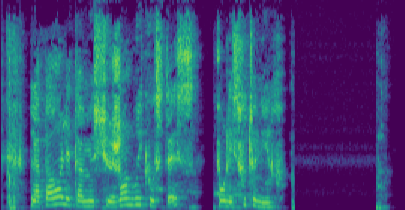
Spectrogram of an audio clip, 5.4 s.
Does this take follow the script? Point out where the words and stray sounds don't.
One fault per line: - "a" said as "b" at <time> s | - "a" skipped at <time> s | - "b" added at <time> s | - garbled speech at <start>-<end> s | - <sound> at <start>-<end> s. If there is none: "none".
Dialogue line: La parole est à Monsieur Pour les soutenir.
- "Jean Louis Costes" added at 1.5 s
